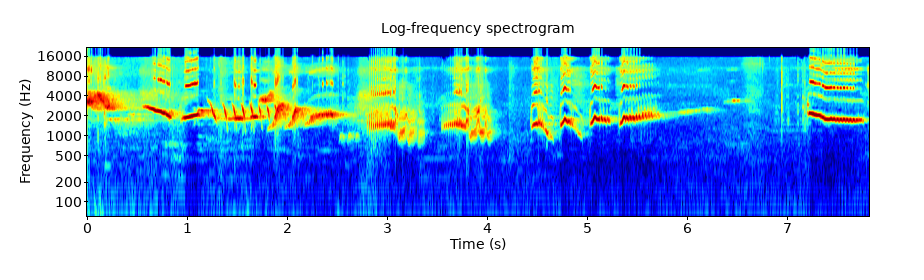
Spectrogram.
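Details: White-rumped shama in competitive, many-voiced song, flicking its tail. It gives a varied string of loud slurred whistles, rapid trills and descending swoops, with short pauses between phrases.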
